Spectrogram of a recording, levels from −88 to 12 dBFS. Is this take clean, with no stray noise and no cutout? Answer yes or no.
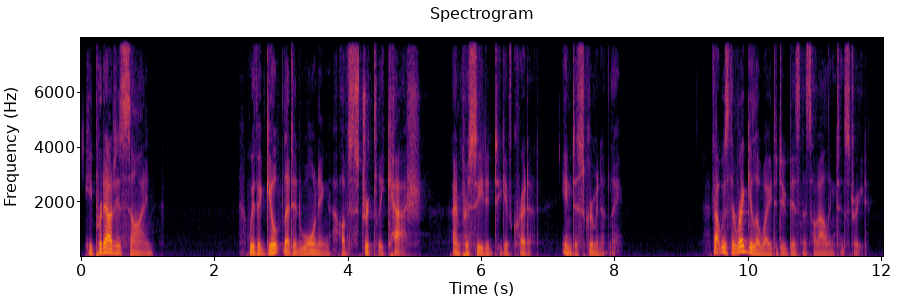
yes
